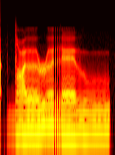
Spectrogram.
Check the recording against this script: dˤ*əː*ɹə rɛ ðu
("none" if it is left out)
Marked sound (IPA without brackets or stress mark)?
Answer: əː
